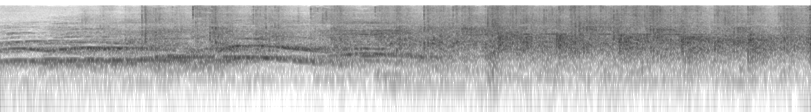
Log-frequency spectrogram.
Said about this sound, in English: All right, I don't know what you're clapping about because you didn't work.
